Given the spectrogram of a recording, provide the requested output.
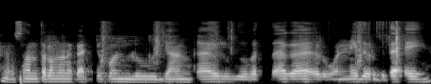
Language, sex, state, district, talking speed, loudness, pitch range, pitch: Telugu, male, Andhra Pradesh, Guntur, 110 wpm, -18 LUFS, 125-130 Hz, 125 Hz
